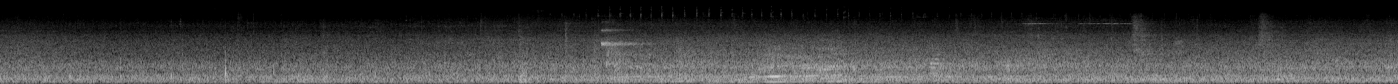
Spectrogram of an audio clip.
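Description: Footsteps of several people walk along a pavement.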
